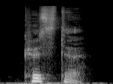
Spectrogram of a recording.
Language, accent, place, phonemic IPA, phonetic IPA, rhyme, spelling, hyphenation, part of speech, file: German, Germany, Berlin, /ˈkʏstə/, [ˈkʰʏs.tə], -ʏstə, Küste, Küs‧te, noun, De-Küste.ogg
- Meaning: coast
